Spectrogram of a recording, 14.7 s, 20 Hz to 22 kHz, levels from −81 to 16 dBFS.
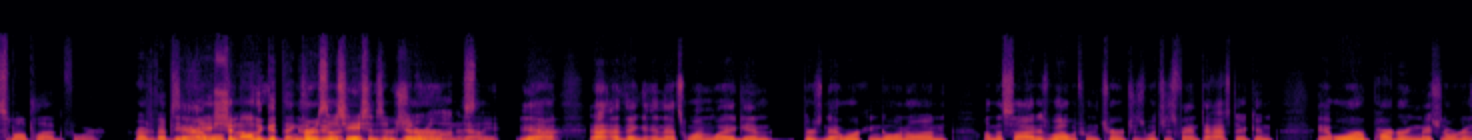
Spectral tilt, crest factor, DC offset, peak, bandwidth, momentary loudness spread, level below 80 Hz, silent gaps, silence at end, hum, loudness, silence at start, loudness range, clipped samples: -6.5 dB/octave; 20 dB; under 0.1%; -2 dBFS; 15.5 kHz; 14 LU; -56 dBFS; none; 0 s; none; -22 LUFS; 0 s; 7 LU; under 0.1%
